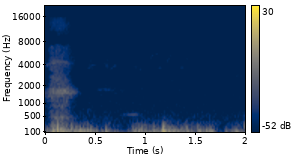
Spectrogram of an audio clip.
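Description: Low, uneven rumble of wind on the microphone, with faint high bird chirps about half a second in.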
